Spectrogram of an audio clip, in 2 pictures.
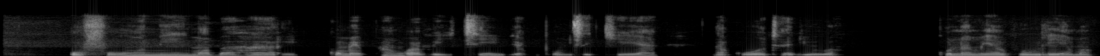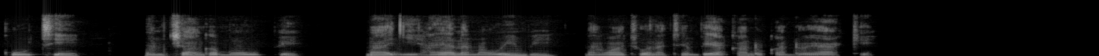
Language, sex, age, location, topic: Swahili, female, 25-35, Mombasa, government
